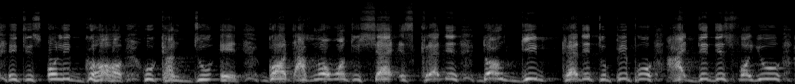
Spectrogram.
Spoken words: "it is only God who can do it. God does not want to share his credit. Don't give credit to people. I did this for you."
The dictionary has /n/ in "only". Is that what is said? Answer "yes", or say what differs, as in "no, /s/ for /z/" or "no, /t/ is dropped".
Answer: yes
